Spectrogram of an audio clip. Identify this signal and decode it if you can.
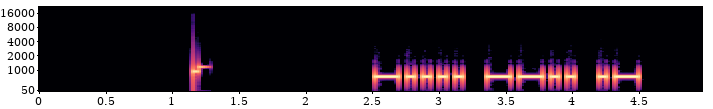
Morse code, heard as a keyed tone, about 20 wpm, 700 Hz. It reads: 6ZA
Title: Three Letter-Number Combinations - 20wpm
